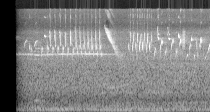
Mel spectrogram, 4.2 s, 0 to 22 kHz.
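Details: A goldfinch mule, recorded in Algeria in 2018, sings a rapid, high twittering song of tinkling notes, quick trills and a sliding downward whistle, over a steady low rumble and a faint constant tone.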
